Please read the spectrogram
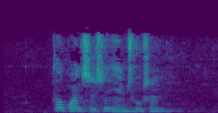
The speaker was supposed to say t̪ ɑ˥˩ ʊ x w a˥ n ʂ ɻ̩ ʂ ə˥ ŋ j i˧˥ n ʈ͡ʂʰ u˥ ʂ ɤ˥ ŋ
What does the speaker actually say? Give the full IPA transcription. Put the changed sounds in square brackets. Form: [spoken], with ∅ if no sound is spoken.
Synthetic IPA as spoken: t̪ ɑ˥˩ ʊ [k] w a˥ n ʂ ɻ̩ ʂ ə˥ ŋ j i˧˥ n ʈ͡ʂʰ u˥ ʂ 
